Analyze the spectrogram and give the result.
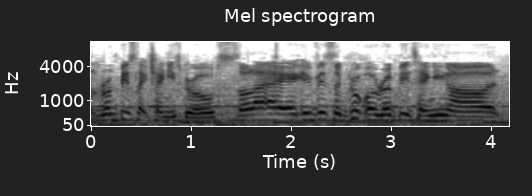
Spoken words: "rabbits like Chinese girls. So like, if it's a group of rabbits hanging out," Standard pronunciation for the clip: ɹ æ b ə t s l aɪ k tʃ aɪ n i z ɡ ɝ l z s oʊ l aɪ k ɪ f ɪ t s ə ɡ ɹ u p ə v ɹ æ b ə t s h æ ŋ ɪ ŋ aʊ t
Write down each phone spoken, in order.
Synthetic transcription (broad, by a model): ɹ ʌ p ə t s l aɪ k tʃ aɪ n i s ɡ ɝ l s oʊ l aɪ k ɪ f ɪ t s ə ɡ ɹ u p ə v ɹ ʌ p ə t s h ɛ ŋ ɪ ŋ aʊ t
